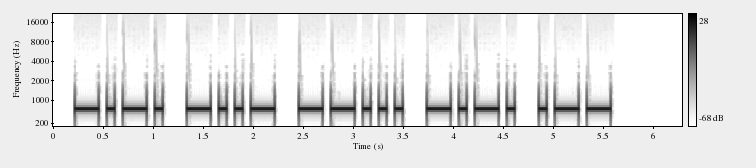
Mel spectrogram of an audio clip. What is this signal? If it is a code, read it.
Morse code, heard as a keyed tone, about 15 wpm, 700 Hz. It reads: CX7CW
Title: Call Signs Repeated 3x - 15wpm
